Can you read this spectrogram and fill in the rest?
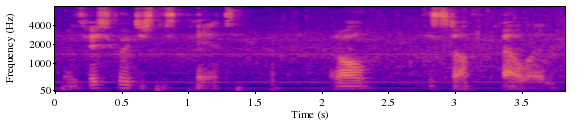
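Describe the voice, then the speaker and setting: Deep, gravelly young man with a cold. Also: moderate pace, music in the background, poor audio. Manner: relaxed, rambling, lots of fillers. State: slightly congested from a cold. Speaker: game tutorial creator. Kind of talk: casual gameplay tutorial commentary.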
